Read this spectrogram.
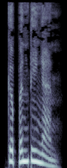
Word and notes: kepentingan: indonesian

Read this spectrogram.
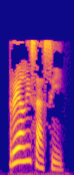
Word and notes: realisasi: Indonesian

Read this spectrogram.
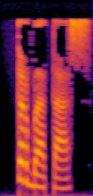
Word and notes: terbatas: indonesian

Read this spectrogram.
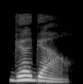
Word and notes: gagal: Indonesian

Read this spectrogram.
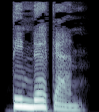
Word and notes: tindakan: Indonesian

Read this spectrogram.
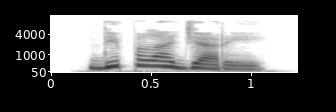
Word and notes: dipelajari: Indonesian

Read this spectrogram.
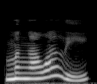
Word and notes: mengawali: Indonesian

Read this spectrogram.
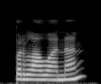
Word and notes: perlawanan: Indonesian

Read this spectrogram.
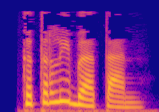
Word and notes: keterlibatan: indonesian

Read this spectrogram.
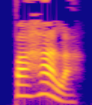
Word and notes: pahala: Indonesian

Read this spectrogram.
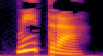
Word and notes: mitra: Indonesian

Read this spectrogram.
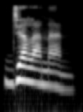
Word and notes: jalanan: Indonesian

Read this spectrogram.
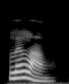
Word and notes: lelang: indonesian

